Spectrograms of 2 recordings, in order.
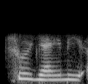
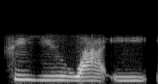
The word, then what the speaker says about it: Tuyeni: Tuyeni Akanke. Tuyeni. And then Akanke. – All right, spell that one more time. T-Y? – T-U-Y-E-N-I.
